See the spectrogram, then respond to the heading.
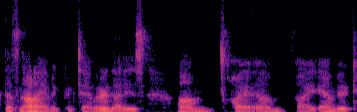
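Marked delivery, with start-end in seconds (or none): none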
